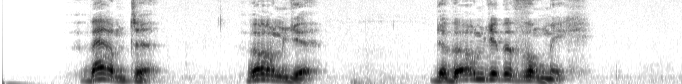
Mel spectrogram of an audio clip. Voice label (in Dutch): "warmte", limburgse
